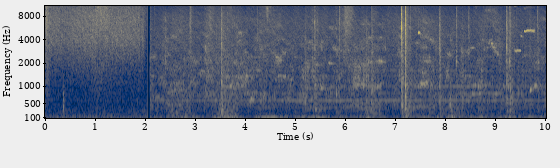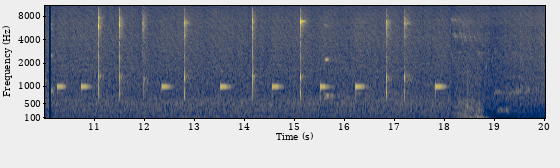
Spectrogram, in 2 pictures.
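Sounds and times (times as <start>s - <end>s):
low background hum: 1.7s - 19.3s
sharp clicks: 11.0s - 12.1s, 12.7s - 13.0s, 14.2s - 14.4s, 15.1s - 15.3s, 16.8s - 17.4s
short electronic beeps: 12.4s - 12.6s, 13.5s - 13.8s, 14.6s - 16.5s, 17.8s - 18.1s.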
